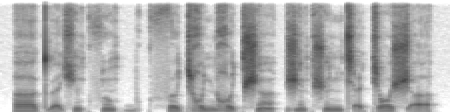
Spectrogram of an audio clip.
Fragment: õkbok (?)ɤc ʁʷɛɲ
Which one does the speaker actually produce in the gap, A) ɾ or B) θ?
B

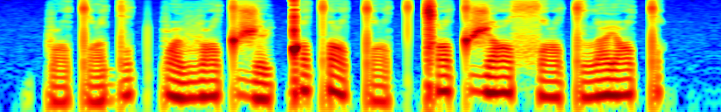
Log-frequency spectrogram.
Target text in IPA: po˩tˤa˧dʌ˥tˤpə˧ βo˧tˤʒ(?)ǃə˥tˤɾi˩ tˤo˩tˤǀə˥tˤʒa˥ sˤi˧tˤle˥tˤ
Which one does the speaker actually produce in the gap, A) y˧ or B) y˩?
B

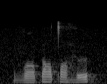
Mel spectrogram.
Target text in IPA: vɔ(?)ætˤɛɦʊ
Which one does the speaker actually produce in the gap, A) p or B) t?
A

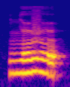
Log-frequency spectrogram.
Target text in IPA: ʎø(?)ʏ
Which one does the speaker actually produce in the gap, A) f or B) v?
B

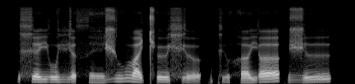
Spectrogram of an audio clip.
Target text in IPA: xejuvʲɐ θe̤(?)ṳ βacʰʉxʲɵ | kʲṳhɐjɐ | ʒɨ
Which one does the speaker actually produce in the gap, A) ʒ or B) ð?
A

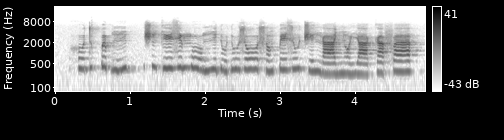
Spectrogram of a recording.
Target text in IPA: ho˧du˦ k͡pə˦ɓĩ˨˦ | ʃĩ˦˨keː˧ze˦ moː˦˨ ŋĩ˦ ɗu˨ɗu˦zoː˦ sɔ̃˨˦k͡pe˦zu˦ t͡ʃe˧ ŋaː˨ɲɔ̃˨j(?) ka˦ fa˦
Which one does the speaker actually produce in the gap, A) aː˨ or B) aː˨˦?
A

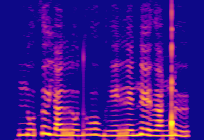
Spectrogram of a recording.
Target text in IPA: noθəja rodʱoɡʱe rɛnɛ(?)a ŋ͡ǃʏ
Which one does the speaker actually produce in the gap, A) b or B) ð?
B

